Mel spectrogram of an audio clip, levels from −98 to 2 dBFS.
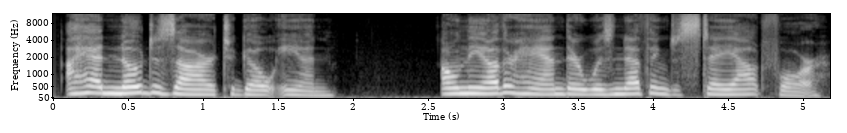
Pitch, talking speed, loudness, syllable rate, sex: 200 Hz, 210 wpm, -16 LUFS, 5.4 syllables/s, female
